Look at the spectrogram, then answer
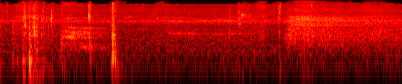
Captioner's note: box hitting truckbed; sighing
